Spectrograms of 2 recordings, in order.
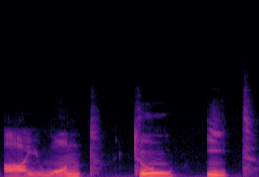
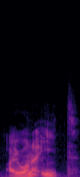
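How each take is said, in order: First: Every sound of 'want to' is said clearly. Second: 'Want to' is blended into 'wanna'. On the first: "انت عملت ستريس على كل الحروف تقريبا" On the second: "wanna ديت هي اختصار ل want to"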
